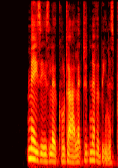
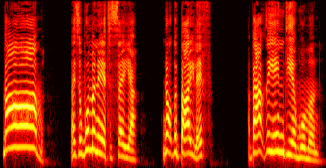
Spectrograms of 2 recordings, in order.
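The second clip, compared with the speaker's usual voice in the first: loud, high shout down the house; boy shouting news to his mother in the back room; bellowing; 10 semitones higher, 12 dB louder than usual. Acted. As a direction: keep hollering so mum hears from the back. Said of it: "he bellowed".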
